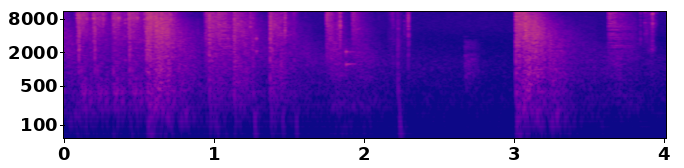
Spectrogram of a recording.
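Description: Robots and colonists exchange gunfire in the video game RimWorld: rapid bursts of automatic shots crackle in clusters, fade into a short lull, then break out again sharply near the end.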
